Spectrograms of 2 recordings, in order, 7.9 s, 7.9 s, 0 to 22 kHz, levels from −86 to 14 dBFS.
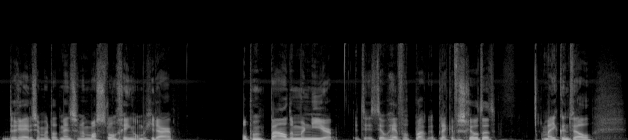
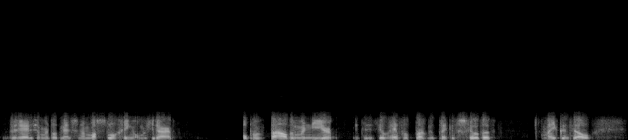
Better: first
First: none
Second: phone-call audio; poor line

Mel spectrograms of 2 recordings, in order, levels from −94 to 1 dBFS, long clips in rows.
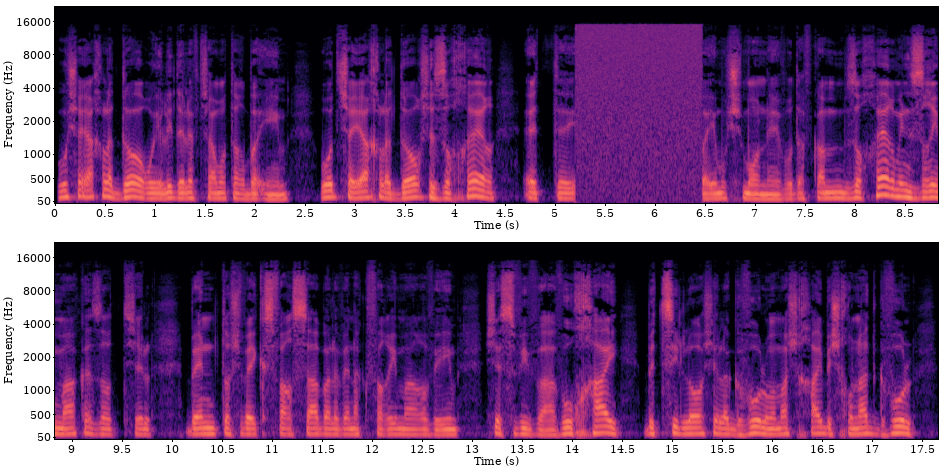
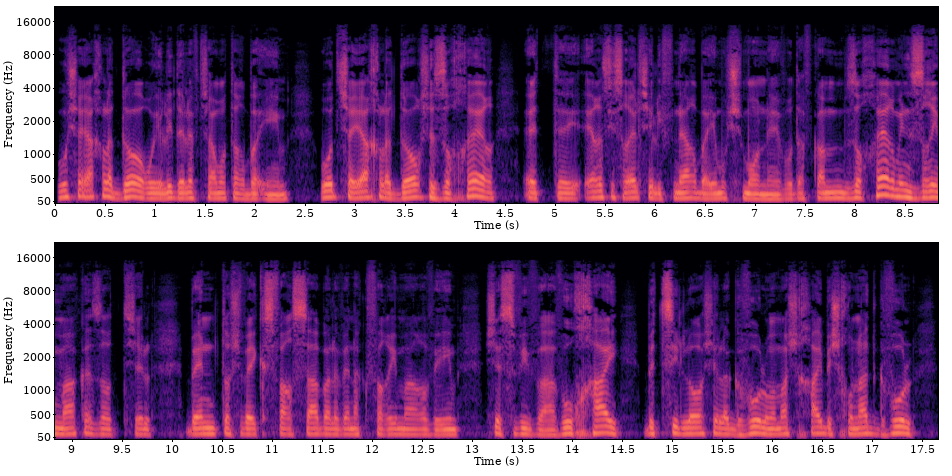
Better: second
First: audio cutting out; filled with static; at 5 s for 1.5 s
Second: none

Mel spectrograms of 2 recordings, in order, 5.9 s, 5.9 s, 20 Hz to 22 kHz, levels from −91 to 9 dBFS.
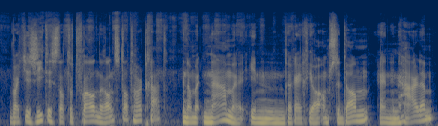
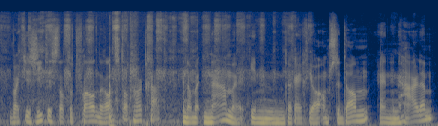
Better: first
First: household noises; faint; throughout; 20 dB below the speech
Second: household noises; loud; throughout; 5 dB below the speech

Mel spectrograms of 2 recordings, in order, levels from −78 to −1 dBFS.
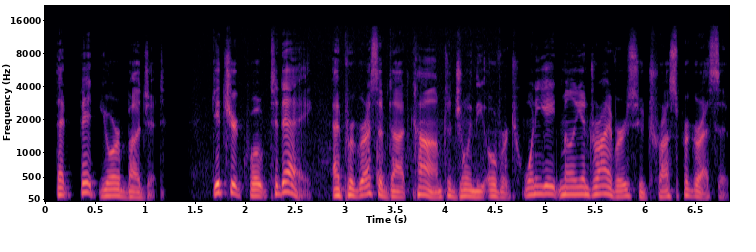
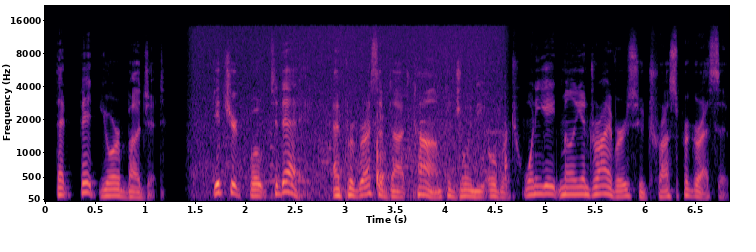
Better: first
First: hiss; faint; from 1.5 to 4.5 s; 25 dB below the speech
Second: hiss; loud; from 1.5 to 4.5 s; 8 dB below the speech

